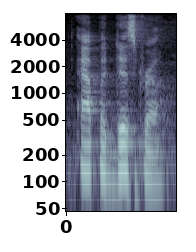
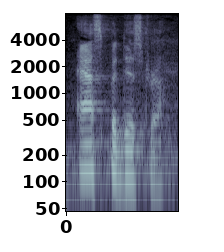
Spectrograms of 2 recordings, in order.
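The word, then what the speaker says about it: aspidistra: Apodistra. Oh, sorry. I mispronounced it. Aspedistra.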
